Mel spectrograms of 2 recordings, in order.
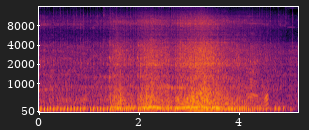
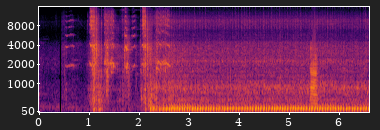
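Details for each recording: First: Yamaha Mio J scooter: starts but won't hold idle, uneven putter with a brief rev that fades and dies; ISC already cleaned, intake air pressure reads normal, IAPS error; cause unconfirmed. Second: Yamaha Mio J scooter: starts and settles into steady even putter about four beats a second; intake air pressure drops to 48–50; normal idle, unlike before.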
